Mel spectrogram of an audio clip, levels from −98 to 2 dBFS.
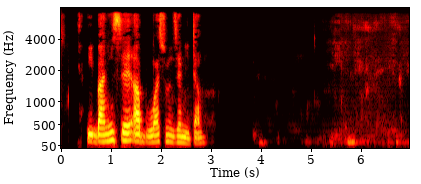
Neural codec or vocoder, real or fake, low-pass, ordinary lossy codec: codec, 16 kHz, 2 kbps, X-Codec, WavLM features, trained on Multilingual LibriSpeech; fake; 7.2 kHz; MP3, 48 kbps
